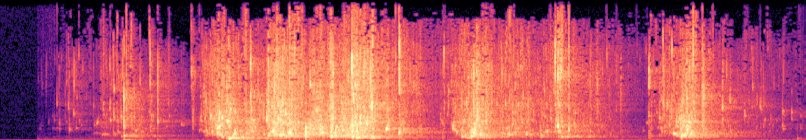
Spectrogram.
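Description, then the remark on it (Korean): Water splashes and sloshes as someone bathes with pure plants, rising in about four broad, hissing surges with softer trickling and dripping between them. No voices. “여신은 정결한 식물로 깨끗하게 목욕을 했다.”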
